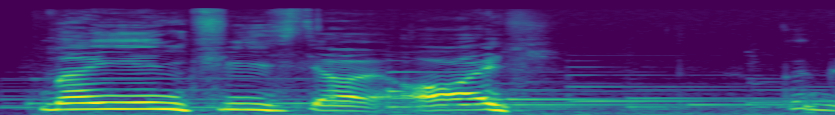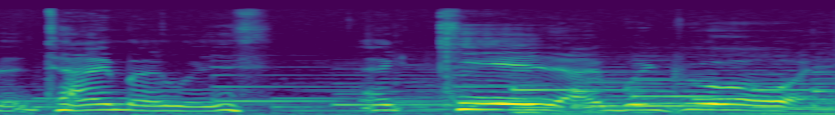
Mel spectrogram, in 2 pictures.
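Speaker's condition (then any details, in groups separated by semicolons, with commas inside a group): Cerebral palsy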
